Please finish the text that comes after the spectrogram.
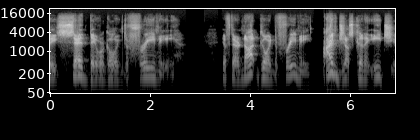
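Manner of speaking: rumbling voice of a huge dragon. A game narrator voices a dragon heard in the background: rumbling dragon voice. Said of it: "a rumbling dragon's voice say".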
